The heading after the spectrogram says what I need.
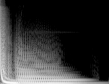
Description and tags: I'm not the best at hardcore kick drums mainly looking for feed back, i shall uploads ones i'm happy with
This one is a bit more hardstyle i guess not a massive fan of the genre so you'll probably make better use than me
Recipe
Rob Papen Raw Kick
bass, bassdrum, distorted, distortion, gabber, hard, hardcore, hardstyle, kick, kickdrum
